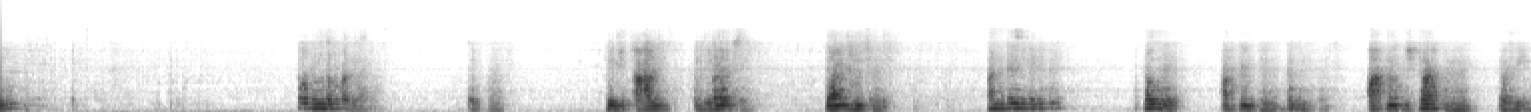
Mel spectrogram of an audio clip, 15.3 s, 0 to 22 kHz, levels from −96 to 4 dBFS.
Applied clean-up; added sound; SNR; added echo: neural mask model DeepFilterNet 3.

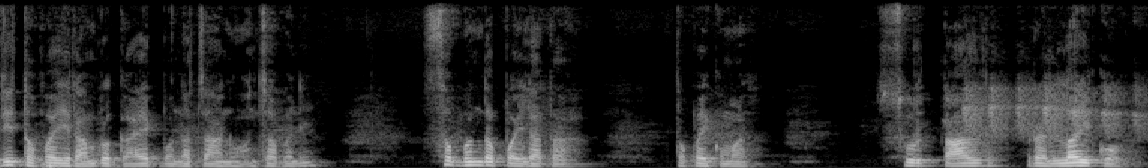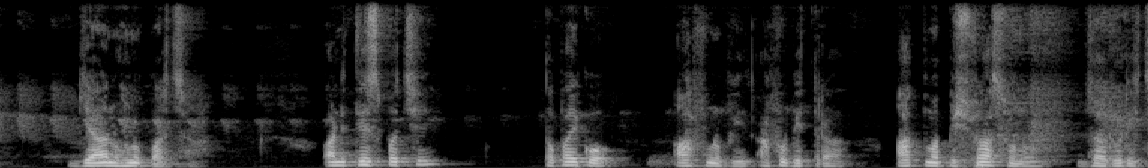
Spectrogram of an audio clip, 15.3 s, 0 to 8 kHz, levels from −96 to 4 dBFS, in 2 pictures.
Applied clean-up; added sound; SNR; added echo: none; none; none; none.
